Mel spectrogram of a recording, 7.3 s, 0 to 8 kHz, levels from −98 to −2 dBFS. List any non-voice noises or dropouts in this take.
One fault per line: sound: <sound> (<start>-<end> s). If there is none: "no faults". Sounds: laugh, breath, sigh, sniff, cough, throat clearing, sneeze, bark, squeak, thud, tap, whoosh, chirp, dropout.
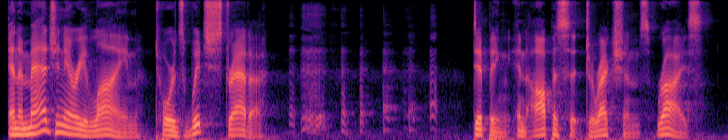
sound: laugh (2.9-4.4 s)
